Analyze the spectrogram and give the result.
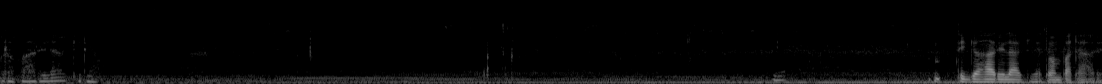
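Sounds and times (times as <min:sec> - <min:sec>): low hum: 0:00.0 - 0:11.0
small birds chirping: 0:00.0 - 0:11.0
soft clicks: 0:02.9 - 0:03.2.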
